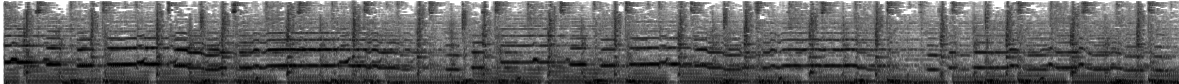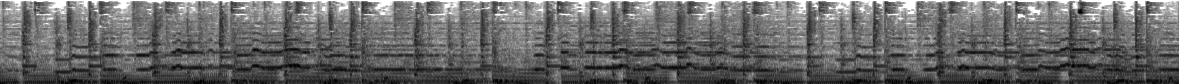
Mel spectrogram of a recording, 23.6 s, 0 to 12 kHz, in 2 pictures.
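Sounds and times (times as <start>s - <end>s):
bansuri flute ringtone: 0.0s - 23.5s.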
